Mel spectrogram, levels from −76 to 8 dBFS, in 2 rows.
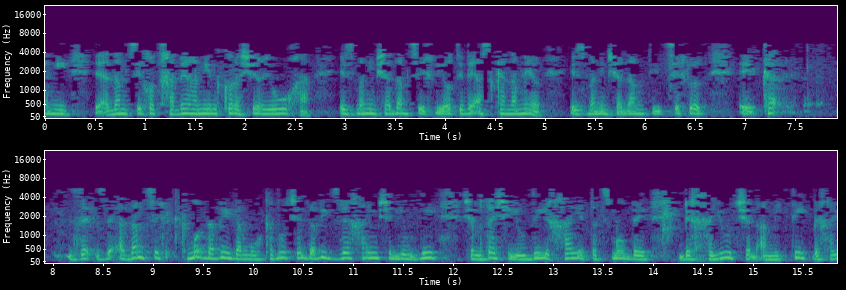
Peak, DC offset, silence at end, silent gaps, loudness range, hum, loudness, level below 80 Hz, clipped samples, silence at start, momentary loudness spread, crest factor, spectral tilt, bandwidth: -2 dBFS; under 0.1%; 0 s; none; 3 LU; none; -17 LUFS; -54 dBFS; under 0.1%; 0 s; 5 LU; 16 dB; -10 dB/octave; 5.8 kHz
